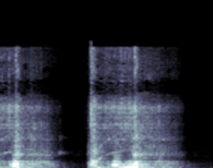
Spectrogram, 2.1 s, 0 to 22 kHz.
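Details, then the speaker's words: 1974 BMW R90/6 airhead starter, removed and bench-run on a jumper after WD-40, for slow cranking: two short spins, higher rpm and less resistance, but a thin squeak over the whir; bushings dry, not worn. "RPM is already much higher less resistance but it's still squeaky in there so there's definitely some bushings dry not worn"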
